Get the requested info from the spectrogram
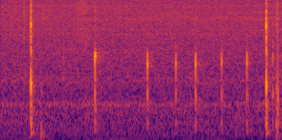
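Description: A quick run of light, sharp clicks, about eight in two seconds, from controls being worked to browse a music library.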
